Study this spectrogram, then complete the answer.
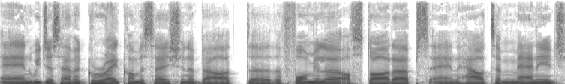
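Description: A man with a South African accent speaks at a moderate pace and medium pitch, with fairly even intonation. The recording is very clean, with a silent background. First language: Afrikaans. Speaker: podcast host. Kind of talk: interview conversation; scripted intro and outro.

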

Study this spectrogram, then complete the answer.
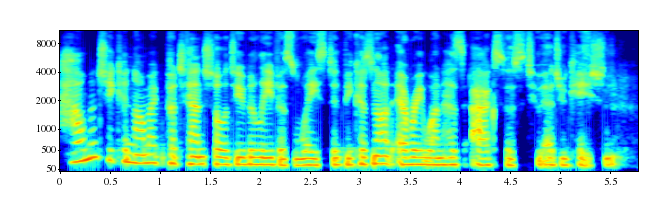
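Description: The speaker talks at a fairly quick pace in a somewhat breathy voice, keeping the loudness very even throughout. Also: woman, fairly low pitch for a woman, ordinary pitch variation. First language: German. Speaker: business journalist and podcast host. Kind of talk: interview.

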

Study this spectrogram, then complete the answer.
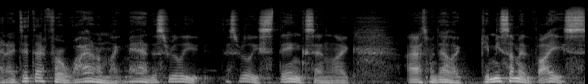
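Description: A man with a New York accent speaks at a very fast pace with lively intonation and a somewhat breathy, fairly low voice. The recording is very clean, with a silent background. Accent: New York American. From New York City, Chinatown. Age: young. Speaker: restaurant owner and entrepreneur. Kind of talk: casual interview chat. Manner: animated.

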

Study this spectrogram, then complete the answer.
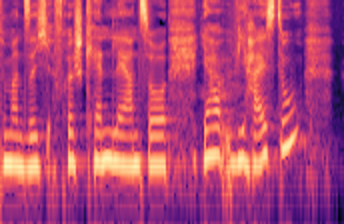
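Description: Over noticeable background noise, a woman with a medium-pitched voice speaks with fairly even intonation. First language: not English; speaks German natively (speaking German). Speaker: podcast co-host. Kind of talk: casual chat.

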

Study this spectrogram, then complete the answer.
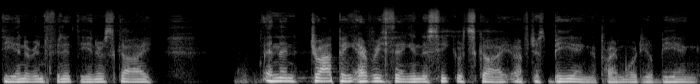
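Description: His medium-pitched voice carries a dark, mellow tone, and the man sounds somewhat breathy. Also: dry, close sound with no echo. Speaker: Buddhist teacher. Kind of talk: guided meditation, sky-gazing instruction. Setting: live class with audience. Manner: slow, meditative; spiritual, teaching tone.

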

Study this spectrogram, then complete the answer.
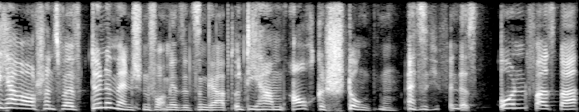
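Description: In a very clean recording with a silent background and a dry, close sound without echo, a woman of medium pitch speaks at a fairly quick pace with very wide pitch swings. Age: 30s. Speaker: radio host and podcast host. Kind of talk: podcast monologue.

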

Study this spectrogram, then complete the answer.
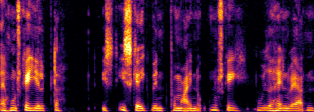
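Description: Dark and mellow in tone, a woman's very deep, low voice moves at a moderate pace, with a dry, close sound and no echo. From Denmark. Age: 40s. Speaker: wife of a biker gang member. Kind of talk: interview. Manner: hesitant, many filler sounds.

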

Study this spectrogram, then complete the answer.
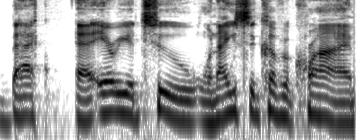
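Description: A man with an American accent talks at a moderate pace and medium pitch in an unremarkable speaking voice. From Chicago South Side. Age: 50s. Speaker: architecture critic and author. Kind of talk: interview.

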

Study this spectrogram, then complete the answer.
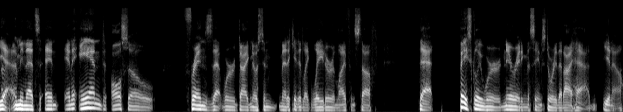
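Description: This man has a plain, everyday voice, fairly low in pitch, with lively intonation at a moderate pace, recorded dry and close with no echo on a very clean track with a silent background. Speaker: comedian. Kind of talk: casual chat.

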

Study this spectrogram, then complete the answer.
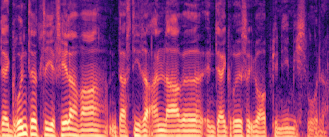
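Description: This man speaks with a fairly low pitch and a dark, mellow tone, his pitch varying in an ordinary way, on a very clean recording with a silent background. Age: 70s. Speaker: local politician. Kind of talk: interview. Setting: outdoors on former company site.

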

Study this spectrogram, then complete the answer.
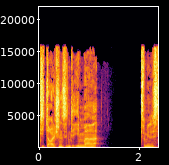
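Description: At a moderate pace, a man talks in a very clean recording with a silent background. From Austria, Salzburg. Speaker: podcast host. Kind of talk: casual chat.

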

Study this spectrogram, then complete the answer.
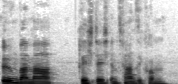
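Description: A man speaks at a moderate pace with ordinary pitch variation. It is a normal speaking voice. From Saxony-Anhalt, Germany. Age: young. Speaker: apprentice. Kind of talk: casual interview. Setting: video call.

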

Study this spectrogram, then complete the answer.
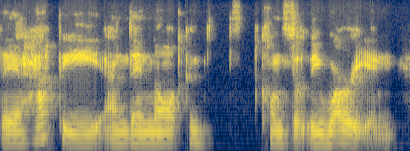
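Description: Speaking at a moderate pace, a woman with an Australian accent has a very deep, low pitch. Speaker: writer and librettist. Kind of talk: interview. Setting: phone call.

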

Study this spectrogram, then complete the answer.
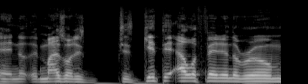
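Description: A man with a normal speaking voice talks fairly quickly at a medium pitch on a very clean recording with a silent background. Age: 40s. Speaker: podcast host. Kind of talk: casual chat.

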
